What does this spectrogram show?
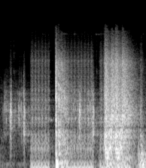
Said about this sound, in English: Get ready. Contact. Open fire.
